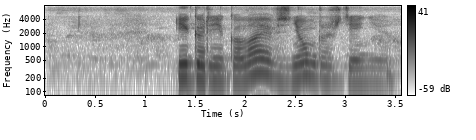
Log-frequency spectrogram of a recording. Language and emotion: Russian, neutral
